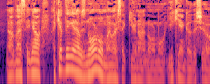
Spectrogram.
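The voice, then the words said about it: Raspy, slightly hoarse voice. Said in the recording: “Can we keep your voice this raspy for the rest of the time?... voice is a little hoarse”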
